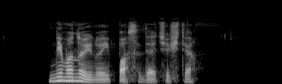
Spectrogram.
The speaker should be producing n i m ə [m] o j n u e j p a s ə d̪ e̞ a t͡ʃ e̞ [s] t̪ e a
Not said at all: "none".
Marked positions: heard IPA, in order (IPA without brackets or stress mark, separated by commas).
n, ʃ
